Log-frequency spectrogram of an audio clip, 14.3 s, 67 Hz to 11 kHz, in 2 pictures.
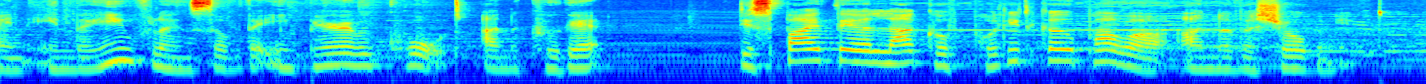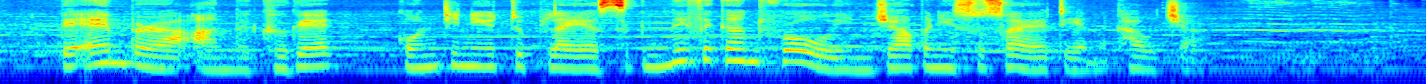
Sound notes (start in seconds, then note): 2.7 speaking Japanese; 8.4 speaking Japanese; 14.0 soft thoughtful music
